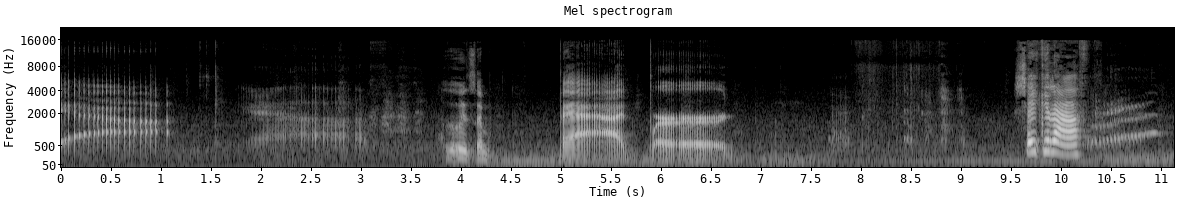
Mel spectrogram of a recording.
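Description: A parrot squawks and chatters loudly close by.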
